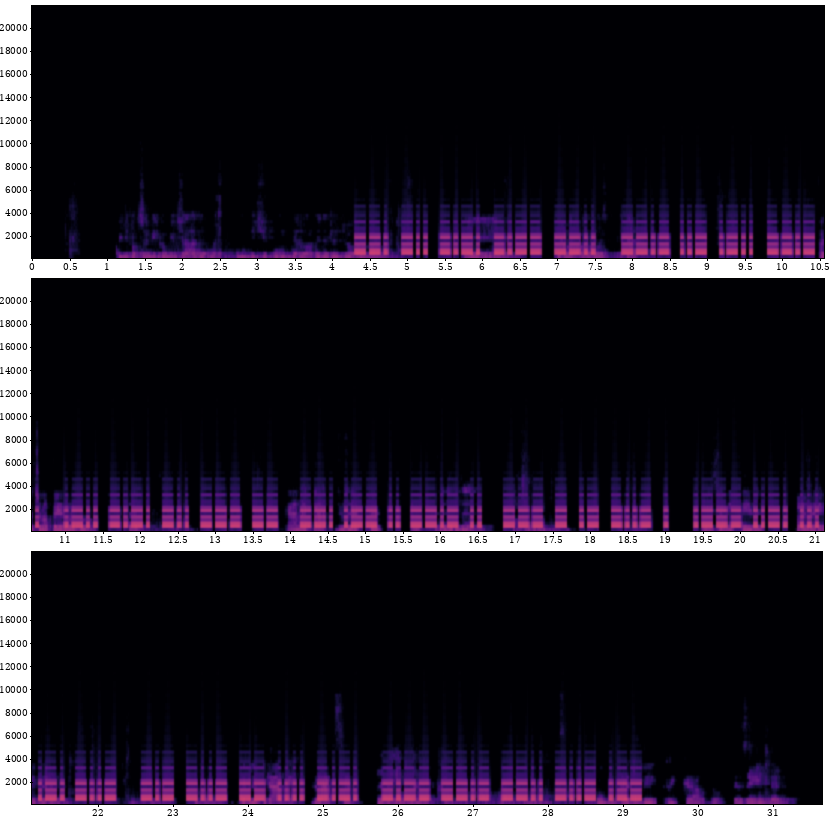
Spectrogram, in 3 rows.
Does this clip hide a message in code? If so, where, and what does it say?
Yes: Morse code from 4.3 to 29.3 s, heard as a keyed tone, hand-sent with a paddle, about 24 wpm, 650 Hz. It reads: GDCYZ QULQE LCDOM GWIQI OTAXE JFSRX KXMHC YQZXW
